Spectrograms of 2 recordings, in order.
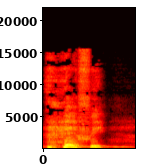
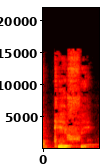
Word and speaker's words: jefe: Jefe, c'est pas kefe. Ok, gan pile monde. Et là, on dit, il va même rendre compte parce que là, autant de Chiliens prononcent, il temps que c'est kefe, vrai. Mais pourtant, il pas kefe, c'est jefe.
